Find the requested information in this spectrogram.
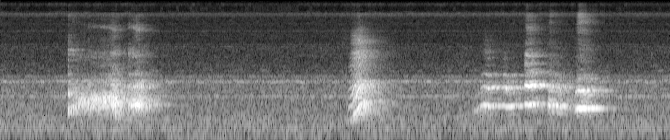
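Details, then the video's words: Pet parrot speaking in brief raspy, speech-like bursts: one rough phrase, a short sharp sound after a pause, then a two-part clearer phrase. "Talking parrot"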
